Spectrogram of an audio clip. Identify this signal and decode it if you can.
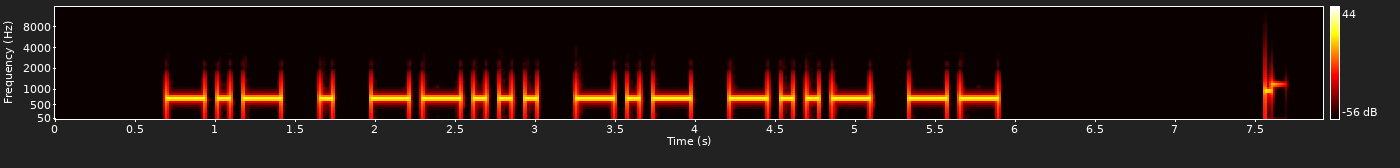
Morse code, heard as a keyed tone, about 15 wpm, 700 Hz. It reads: KE7KXM
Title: USA Call Signs Repeated 2x 15wpm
